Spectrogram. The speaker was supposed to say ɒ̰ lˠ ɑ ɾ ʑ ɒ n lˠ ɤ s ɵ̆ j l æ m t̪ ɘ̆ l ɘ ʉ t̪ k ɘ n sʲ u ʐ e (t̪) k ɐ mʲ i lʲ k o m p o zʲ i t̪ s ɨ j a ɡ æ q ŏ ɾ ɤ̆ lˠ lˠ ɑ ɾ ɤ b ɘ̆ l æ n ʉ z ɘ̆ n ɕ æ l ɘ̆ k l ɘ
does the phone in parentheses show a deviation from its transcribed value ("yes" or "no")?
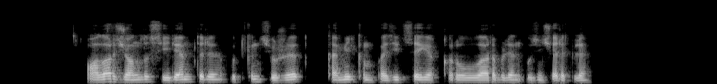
no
